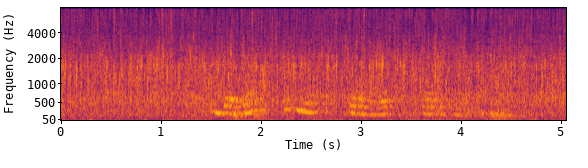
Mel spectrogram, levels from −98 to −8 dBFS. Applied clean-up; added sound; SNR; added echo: none; Boiling; -1 dB; reverberation time 0.6 s.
